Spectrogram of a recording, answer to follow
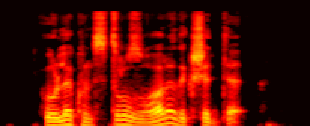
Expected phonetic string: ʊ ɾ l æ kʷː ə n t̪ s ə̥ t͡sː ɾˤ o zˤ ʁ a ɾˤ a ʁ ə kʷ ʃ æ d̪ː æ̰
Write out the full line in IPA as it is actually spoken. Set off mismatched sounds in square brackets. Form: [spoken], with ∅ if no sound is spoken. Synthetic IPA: ʊ ɾ l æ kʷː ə n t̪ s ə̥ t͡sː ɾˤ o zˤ ʁ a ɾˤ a [ð] ə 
